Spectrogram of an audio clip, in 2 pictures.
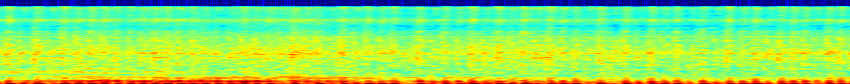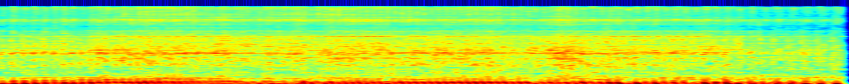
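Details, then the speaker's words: Tiger Evo motorcycle with rough clutch: clutch noise gets worse when clutch is pulled instead of quieter, clicking clatter heard from the cylinder area over a lumpy idle; worn clutch plates suspected before teardown. "Oke ee di sini suara e koplingnya bukannya adem kalau di kopling malah makin kakak gitu kemudian dari area silinder kopnya ini terdengar suara keletak gitu"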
